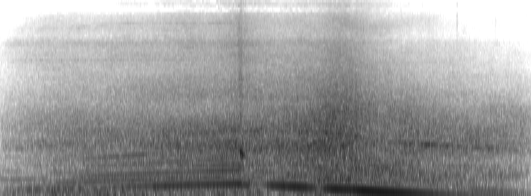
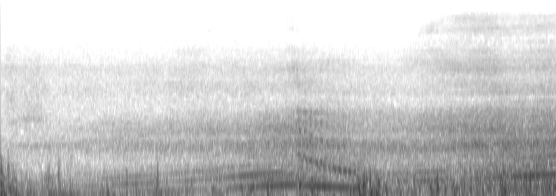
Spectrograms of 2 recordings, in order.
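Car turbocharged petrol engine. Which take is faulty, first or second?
second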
